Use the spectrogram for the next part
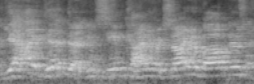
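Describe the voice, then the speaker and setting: A man's voice: high-pitched, fairly even intonation, brisk, fairly bright tone, pitched above the performer's own voice. A man playing a scheming corporate finance chief in a comedy skit, chummy and coy, hinting hesitantly and feigning innocence. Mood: coy, tempting. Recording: echoey room, distant mic, background noise.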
